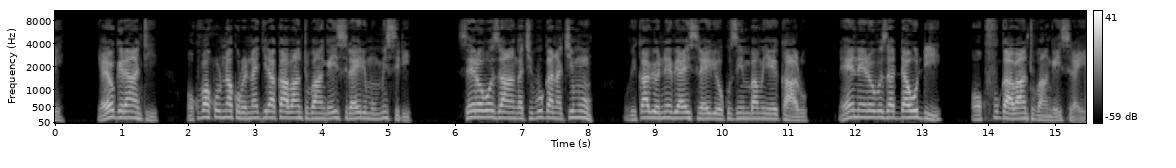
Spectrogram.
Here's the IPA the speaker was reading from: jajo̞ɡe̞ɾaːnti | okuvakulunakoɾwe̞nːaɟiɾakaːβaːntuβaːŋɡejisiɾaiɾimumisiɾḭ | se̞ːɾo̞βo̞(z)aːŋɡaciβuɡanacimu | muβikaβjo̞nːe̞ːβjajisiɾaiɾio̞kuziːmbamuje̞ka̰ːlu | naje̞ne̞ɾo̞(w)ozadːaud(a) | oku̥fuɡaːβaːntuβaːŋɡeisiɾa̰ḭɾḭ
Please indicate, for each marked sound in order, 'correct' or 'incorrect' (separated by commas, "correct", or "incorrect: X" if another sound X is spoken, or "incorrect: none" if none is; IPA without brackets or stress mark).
correct, incorrect: β, incorrect: i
